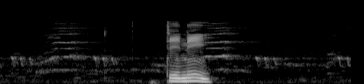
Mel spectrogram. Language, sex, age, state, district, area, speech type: Assamese, male, 18-30, Assam, Jorhat, urban, read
